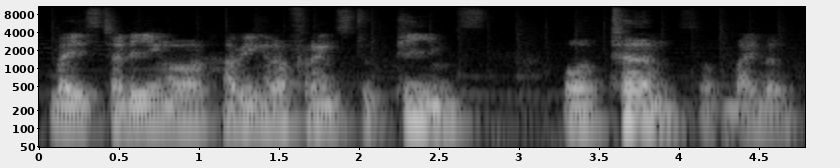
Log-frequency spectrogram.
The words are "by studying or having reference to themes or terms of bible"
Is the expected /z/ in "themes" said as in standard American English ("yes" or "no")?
no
